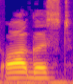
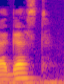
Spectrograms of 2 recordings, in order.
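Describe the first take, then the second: First: The first vowel has the standard 'aw' sound. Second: The first vowel has a different, nonstandard sound. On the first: The speaker calls it right. "we can say August" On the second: The speaker calls it wrong. "some students also mispronounce that word. They say August"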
